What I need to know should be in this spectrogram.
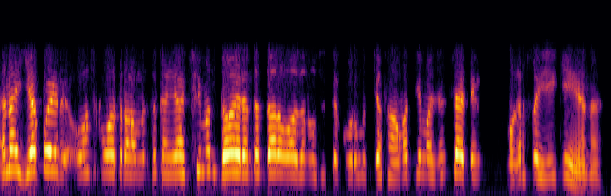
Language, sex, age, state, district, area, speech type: Kashmiri, male, 18-30, Jammu and Kashmir, Budgam, rural, conversation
